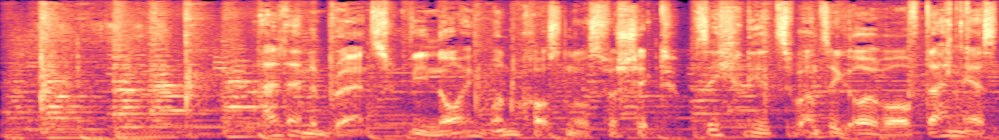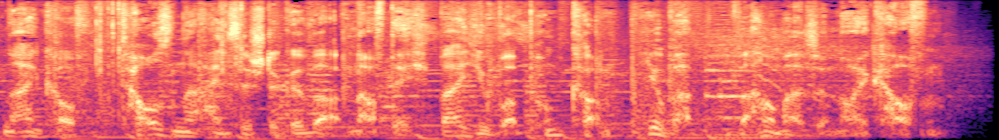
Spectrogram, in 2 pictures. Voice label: tv spot; ubup

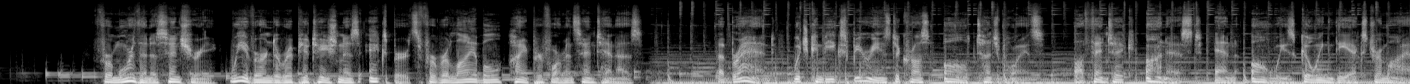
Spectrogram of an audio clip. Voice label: automotive engl

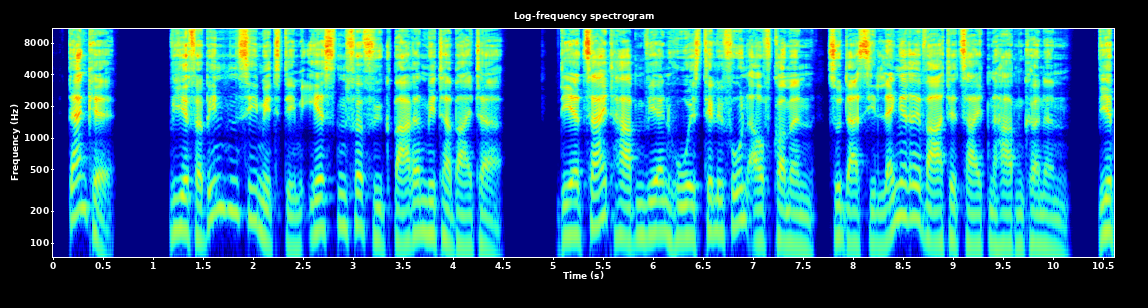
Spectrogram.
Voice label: telephone

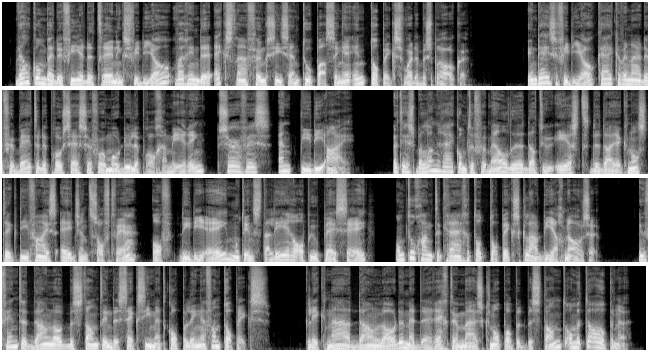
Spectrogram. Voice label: nl vo e learning instructions

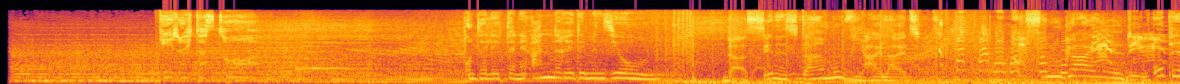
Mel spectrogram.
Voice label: cut spots

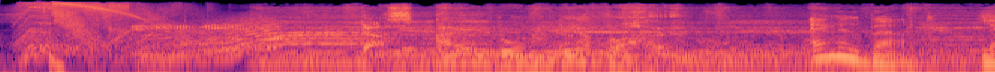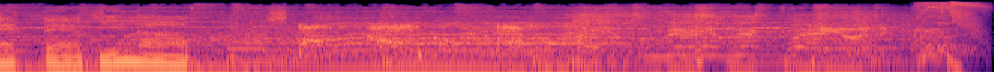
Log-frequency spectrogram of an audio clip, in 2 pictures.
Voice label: promo

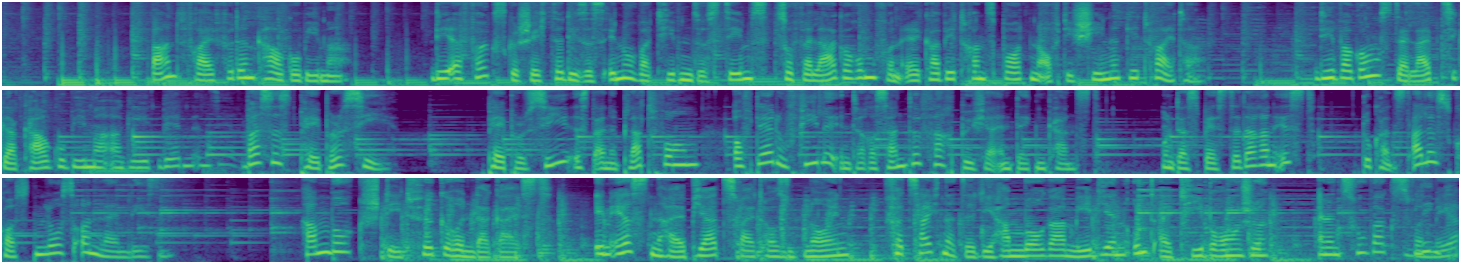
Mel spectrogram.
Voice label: corporate mix; Sprecher in Berlin, Bremen, Hamburg, Hannover, Kiel, Lübeck, Lüneburg

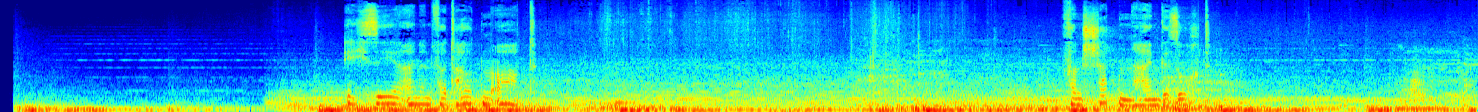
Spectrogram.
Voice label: trailer; elderscrolls

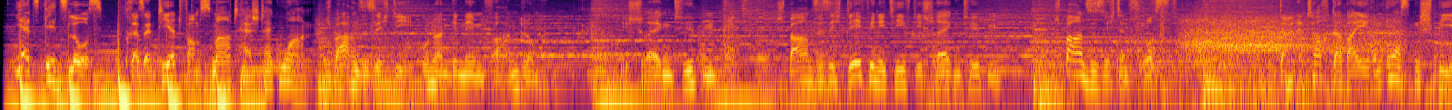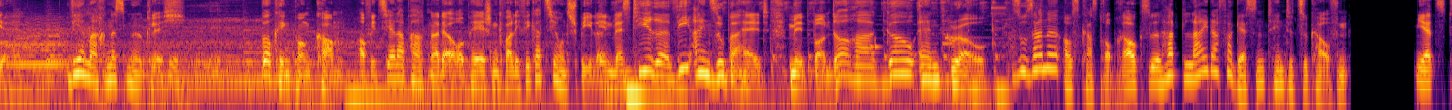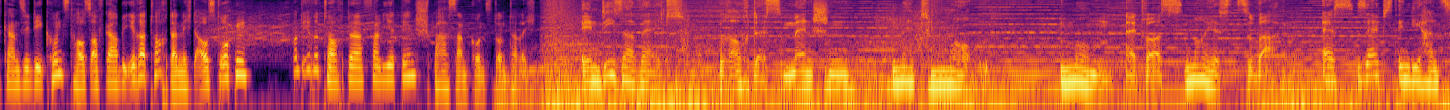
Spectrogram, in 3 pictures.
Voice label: de commercial

